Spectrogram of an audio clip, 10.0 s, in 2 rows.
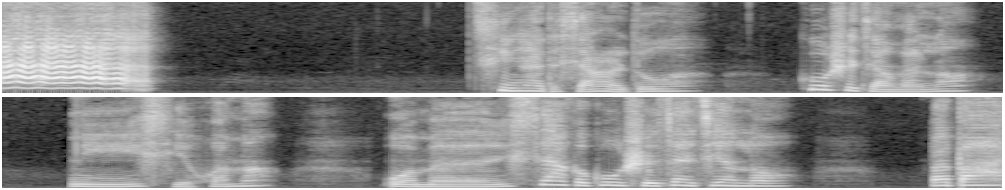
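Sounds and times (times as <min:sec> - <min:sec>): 
sheep bleating: 0:00.0 - 0:00.8
speech: 0:02.4 - 0:09.0, 0:09.6 - 0:09.9.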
